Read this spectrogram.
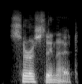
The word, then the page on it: circinate: American English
